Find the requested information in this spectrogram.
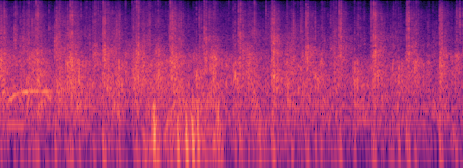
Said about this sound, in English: Come on, let's give her a round of applause as she comes.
